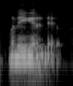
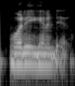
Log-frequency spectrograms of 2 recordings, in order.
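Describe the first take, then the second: First: Much lower and softer; low quiet aside. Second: Said in the usual way. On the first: Shown as a demonstration. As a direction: mutter it low under your breath. Says the line twice.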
